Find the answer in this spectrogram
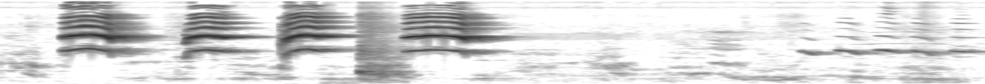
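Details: Green ring-necked parakeet kept as a talking pet: four loud, harsh, nasal screeches in quick succession, then quieter murmuring and a row of thin, faint chirps.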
